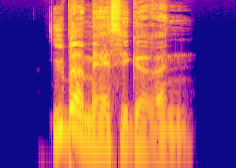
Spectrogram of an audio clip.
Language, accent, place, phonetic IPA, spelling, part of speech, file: German, Germany, Berlin, [ˈyːbɐˌmɛːsɪɡəʁən], übermäßigeren, adjective, De-übermäßigeren.ogg
- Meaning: inflection of übermäßig: 1. strong genitive masculine/neuter singular comparative degree 2. weak/mixed genitive/dative all-gender singular comparative degree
